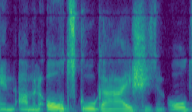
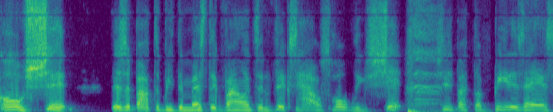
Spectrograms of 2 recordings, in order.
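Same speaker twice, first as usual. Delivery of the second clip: put-on accent from the Dominican Republic; 7 semitones higher than usual. Retelling what a gaming friend from Brooklyn said: Dominican accent. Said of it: "Now you guys get this whole Dominican accent".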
